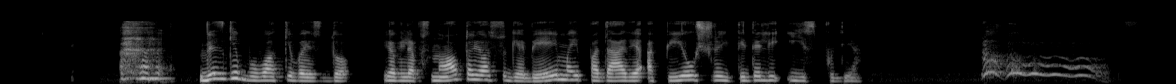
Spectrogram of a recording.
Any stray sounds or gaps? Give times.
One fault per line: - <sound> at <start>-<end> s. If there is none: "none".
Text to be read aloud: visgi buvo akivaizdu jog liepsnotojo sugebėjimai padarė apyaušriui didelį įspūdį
- laugh at 1.2-1.8 s
- bark at 9.8-11.1 s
